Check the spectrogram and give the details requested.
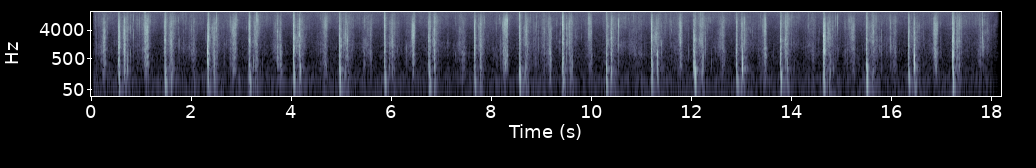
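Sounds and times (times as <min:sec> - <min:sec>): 
running shoes walking at medium pace on dirt: 0:00.1 - 0:18.1.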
